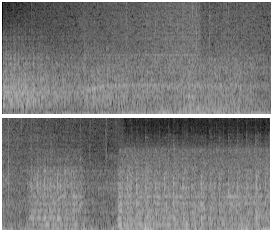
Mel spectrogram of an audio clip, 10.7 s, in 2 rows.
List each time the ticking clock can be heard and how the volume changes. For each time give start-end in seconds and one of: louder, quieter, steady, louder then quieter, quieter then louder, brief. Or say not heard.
not heard.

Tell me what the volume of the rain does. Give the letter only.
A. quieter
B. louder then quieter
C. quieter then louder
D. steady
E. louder
B.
